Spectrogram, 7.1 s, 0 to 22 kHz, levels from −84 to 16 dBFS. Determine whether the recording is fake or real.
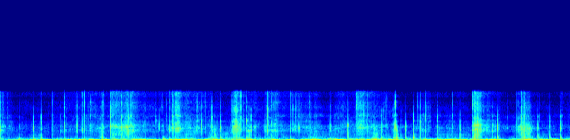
fake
